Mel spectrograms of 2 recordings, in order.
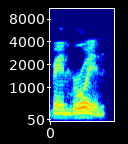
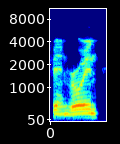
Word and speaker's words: van Rooyen: go Kim to Van ruen van ruen uh van royen it's actually pronounced van rooyen from radical air so they'll get me about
